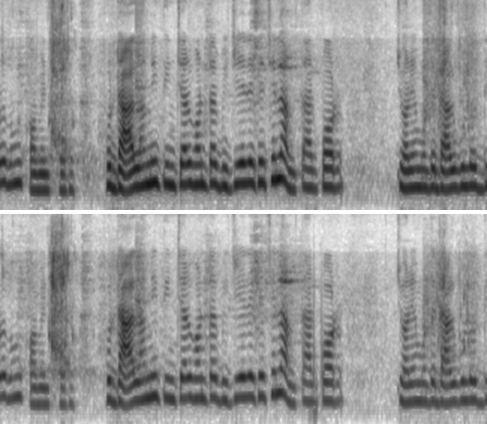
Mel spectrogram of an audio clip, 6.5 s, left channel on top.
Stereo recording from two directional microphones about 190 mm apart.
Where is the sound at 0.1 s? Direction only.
5° left (ahead or behind).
